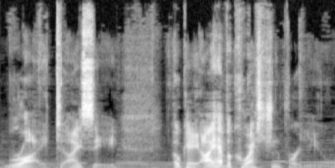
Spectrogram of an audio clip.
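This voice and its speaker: A man playing a level-headed, skeptical husband with a measured, hesitant delivery in an audio drama. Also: lowish voice, very animated, soft background music. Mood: skeptical, controlled. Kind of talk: scripted texting-story radio drama.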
